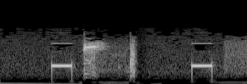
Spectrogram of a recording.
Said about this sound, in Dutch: Ik was niet bezig met de piepen van de brandalarm, die ging hier af. Ja, maar je zit toch niet bij de brandweer? Waarom gaat die piepen dan af? Je batterij leeg.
